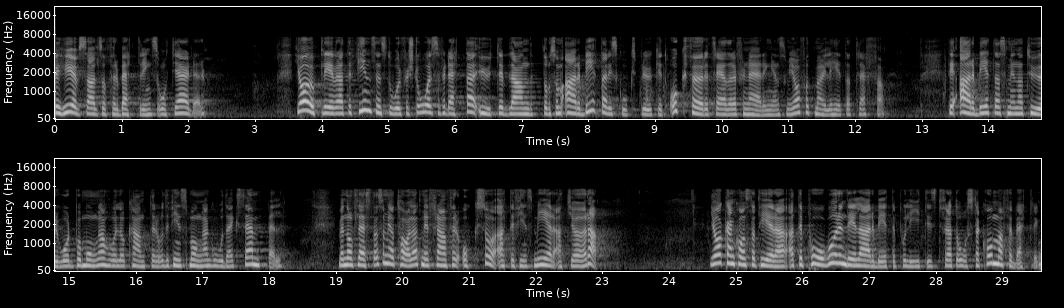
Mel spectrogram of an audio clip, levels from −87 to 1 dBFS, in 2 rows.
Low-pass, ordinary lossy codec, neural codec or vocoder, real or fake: 7.2 kHz; none; none; real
